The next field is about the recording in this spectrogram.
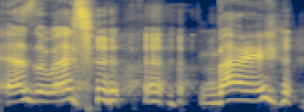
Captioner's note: laughs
